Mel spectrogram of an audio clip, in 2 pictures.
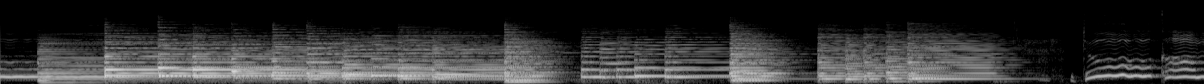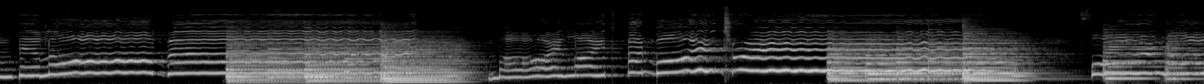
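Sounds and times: woman singing with vibrato: 0:00.0 - 0:02.2, 0:10.7 - 0:24.0
piano chords: 0:00.3 - 0:10.2, 0:14.2 - 0:16.9, 0:20.1 - 0:24.0.

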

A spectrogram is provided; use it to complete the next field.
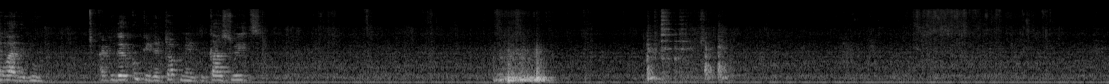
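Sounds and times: steady low hum: 0:00.0 - 0:11.0
dishes knocking and clattering: 0:05.0 - 0:05.6, 0:06.4 - 0:07.4.

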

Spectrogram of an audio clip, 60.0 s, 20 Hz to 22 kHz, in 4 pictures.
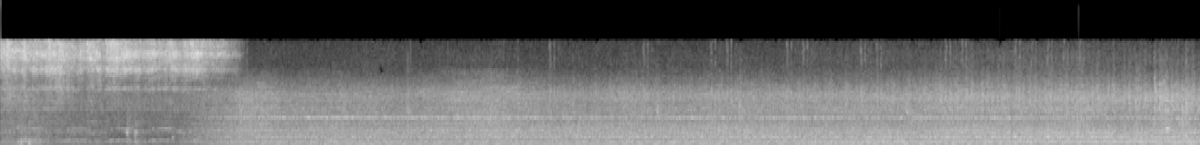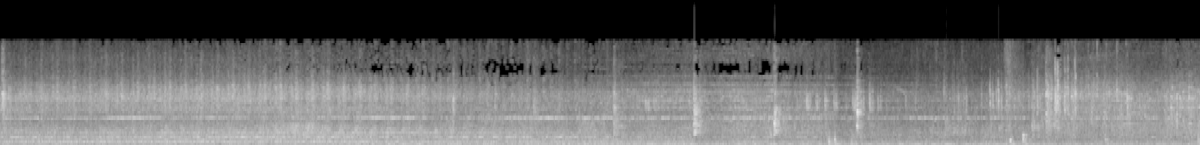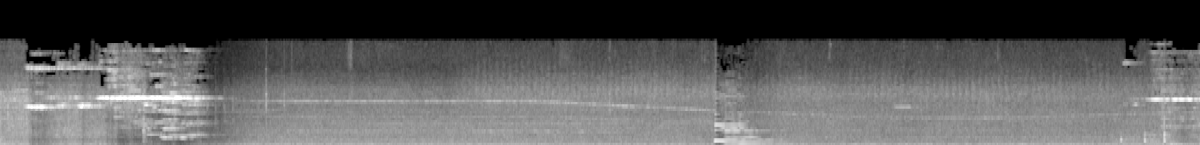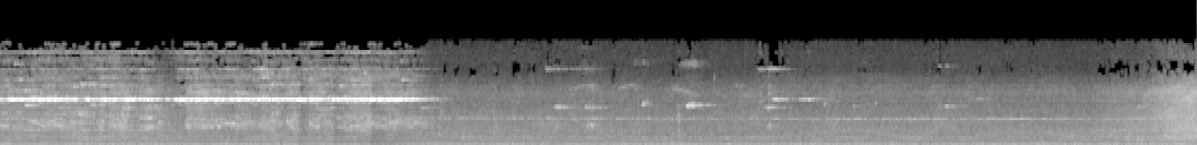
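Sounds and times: diesel locomotive running under load: 0:00.0 - 0:59.9
wagon wheel squeal: 0:30.2 - 0:32.8, 0:44.0 - 0:50.6, 0:51.8 - 0:58.6.

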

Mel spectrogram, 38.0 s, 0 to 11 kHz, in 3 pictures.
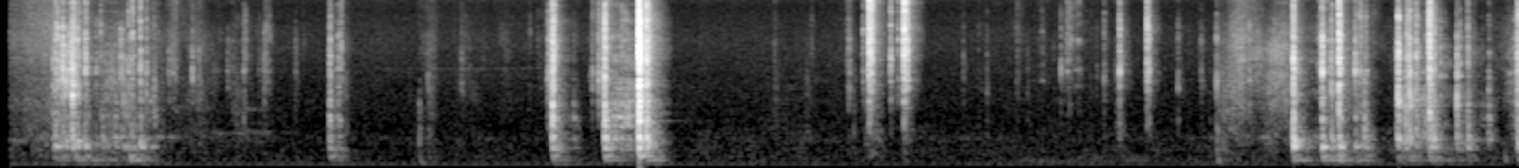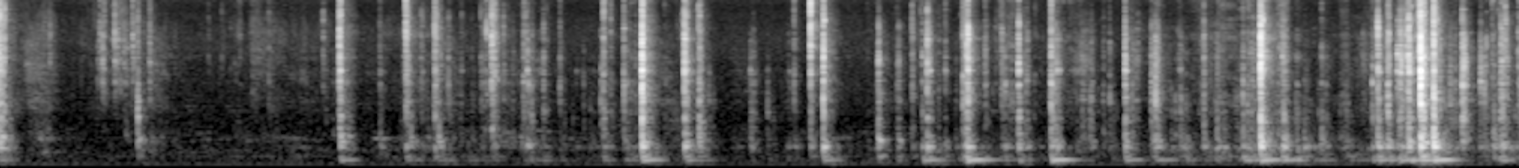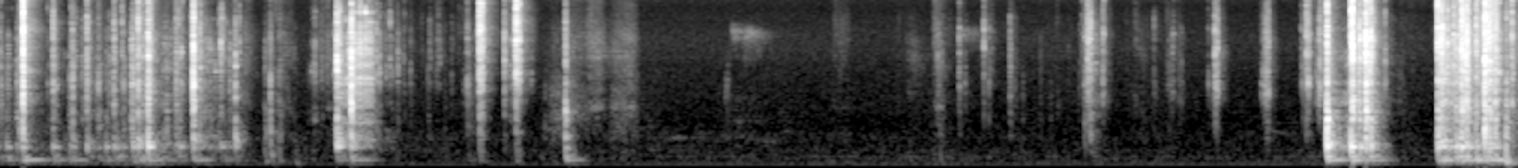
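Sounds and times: plastic bricks clicking and rattling: 0:33.3 - 0:37.9.

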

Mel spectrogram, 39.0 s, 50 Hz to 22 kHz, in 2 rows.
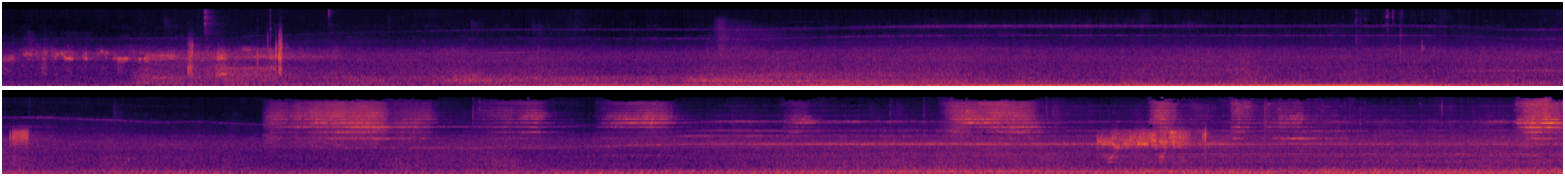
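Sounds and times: locomotive engine rumble: 0:28.2 - 0:39.0.

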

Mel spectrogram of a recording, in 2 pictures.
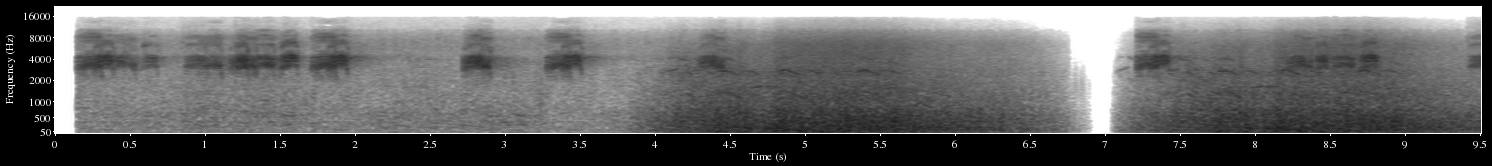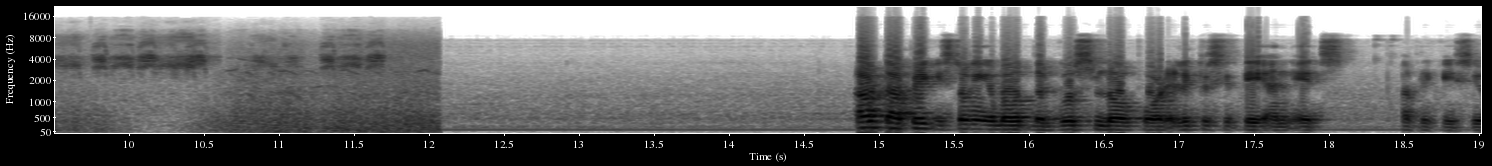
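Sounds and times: bird chirps: 0:00.2 - 0:04.9, 0:07.1 - 0:12.1.

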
